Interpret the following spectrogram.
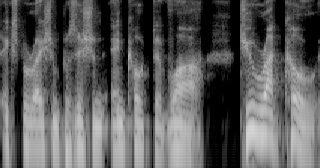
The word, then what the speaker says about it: Turaco: position in cote d'ivoire turakko is how you pronounce it it's a local bird of cote d'ivoire meanwhile we mate we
